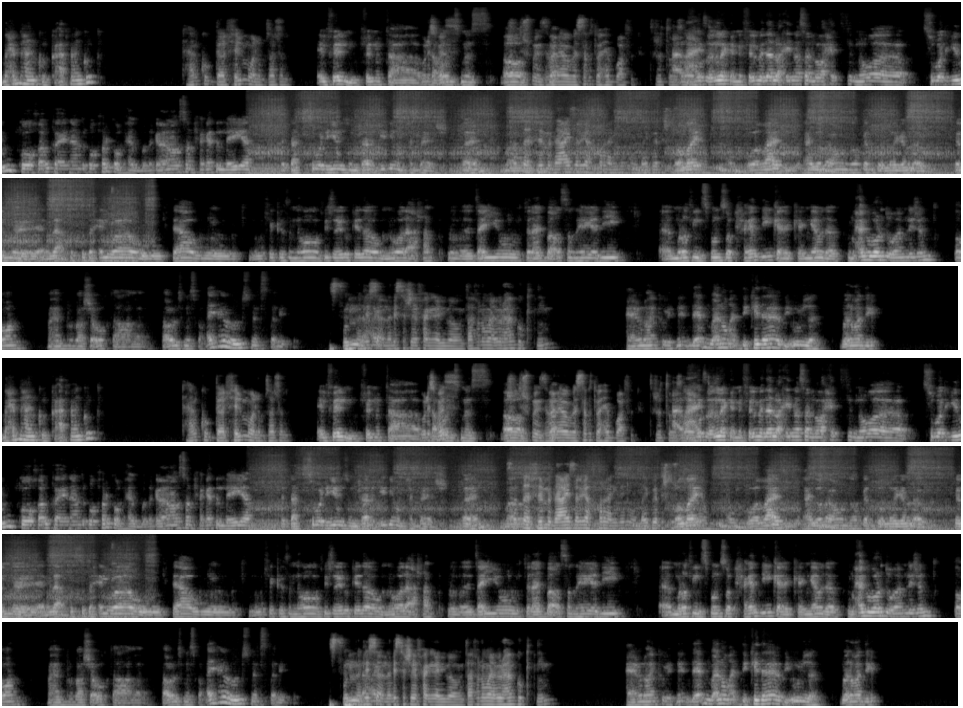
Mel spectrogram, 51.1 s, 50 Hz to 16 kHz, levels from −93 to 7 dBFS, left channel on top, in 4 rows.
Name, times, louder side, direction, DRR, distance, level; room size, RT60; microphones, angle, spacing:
voice 1, 0.0-1.3 4.2-6.3 6.7-7.0 7.3-7.4 8.9-16.2 16.5-20.1 21.8-22.1 22.7-25.2 25.5-33.8 34.3-38.0 38.3-38.6 39.0-42.2 42.9-43.4 46.7-49.3 49.5-50.0, equal, 20° right, 0.7 m, -32 dB
voice 2, 2.4-3.8 5.6-5.9 6.9-8.3 8.7-9.3 19.6-22.2 22.5-22.8 42.7-45.2 45.5-45.7, right 4 dB, 70° right, 0.6 m, -35 dB
sound 1, 16.0-27.6, left 1 dB, 25° left, 0.6 m, -40 dB
3.3 x 2.1 x 2.8 m
head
